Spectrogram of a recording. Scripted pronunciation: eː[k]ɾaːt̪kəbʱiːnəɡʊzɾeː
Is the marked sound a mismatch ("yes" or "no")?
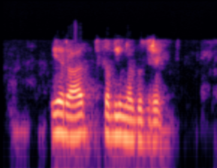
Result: yes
